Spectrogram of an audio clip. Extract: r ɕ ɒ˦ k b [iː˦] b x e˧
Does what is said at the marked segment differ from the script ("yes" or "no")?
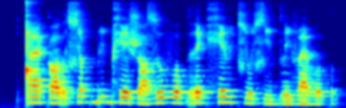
yes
